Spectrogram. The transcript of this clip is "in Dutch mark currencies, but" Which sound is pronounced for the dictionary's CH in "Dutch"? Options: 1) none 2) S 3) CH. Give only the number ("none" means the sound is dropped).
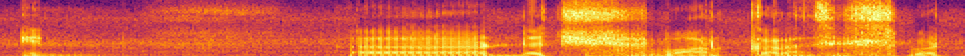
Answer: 3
